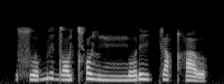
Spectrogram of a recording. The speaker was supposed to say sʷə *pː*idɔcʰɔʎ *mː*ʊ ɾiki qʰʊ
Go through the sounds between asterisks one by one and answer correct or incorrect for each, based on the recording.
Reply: incorrect: b, correct

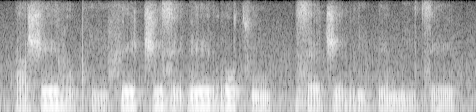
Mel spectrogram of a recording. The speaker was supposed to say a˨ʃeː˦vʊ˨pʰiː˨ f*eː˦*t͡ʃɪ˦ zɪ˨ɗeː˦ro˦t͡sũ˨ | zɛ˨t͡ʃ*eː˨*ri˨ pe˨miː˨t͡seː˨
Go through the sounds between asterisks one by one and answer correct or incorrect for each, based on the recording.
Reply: incorrect: e˦, incorrect: e˨

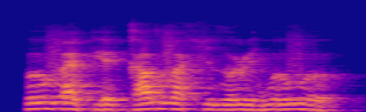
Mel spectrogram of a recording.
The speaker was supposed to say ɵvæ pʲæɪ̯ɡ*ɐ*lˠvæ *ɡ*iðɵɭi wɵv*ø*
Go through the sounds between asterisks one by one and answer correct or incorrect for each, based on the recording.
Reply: incorrect: æ, incorrect: x, incorrect: ɵ

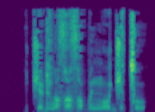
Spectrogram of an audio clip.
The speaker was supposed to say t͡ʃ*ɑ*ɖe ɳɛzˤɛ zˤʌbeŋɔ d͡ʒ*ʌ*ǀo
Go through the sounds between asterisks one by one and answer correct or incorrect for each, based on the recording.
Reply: incorrect: ə, correct

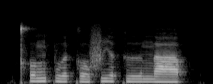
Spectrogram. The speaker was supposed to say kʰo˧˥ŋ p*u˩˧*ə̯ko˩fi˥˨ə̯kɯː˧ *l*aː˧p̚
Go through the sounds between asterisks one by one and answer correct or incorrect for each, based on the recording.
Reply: correct, incorrect: n

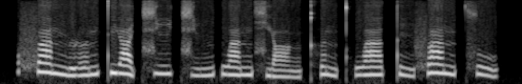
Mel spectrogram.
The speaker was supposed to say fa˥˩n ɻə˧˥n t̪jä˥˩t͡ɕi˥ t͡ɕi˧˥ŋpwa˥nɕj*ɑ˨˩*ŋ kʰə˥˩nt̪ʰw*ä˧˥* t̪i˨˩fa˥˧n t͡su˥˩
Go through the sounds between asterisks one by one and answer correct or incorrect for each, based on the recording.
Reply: correct, incorrect: ä˥

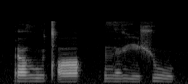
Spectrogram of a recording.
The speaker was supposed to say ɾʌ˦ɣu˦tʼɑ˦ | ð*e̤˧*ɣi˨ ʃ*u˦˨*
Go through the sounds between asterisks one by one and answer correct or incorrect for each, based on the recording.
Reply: incorrect: ɛ̤˧, correct

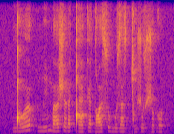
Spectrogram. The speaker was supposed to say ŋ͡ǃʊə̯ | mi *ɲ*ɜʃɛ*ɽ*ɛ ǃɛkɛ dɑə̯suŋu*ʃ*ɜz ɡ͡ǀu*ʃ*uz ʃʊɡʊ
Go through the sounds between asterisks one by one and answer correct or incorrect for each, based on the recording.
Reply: incorrect: m, correct, incorrect: z, correct

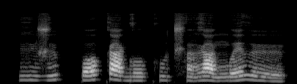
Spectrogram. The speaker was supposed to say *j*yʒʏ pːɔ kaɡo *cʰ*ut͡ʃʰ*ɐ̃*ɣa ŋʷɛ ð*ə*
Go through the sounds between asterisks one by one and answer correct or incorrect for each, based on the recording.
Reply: incorrect: ɣ, incorrect: kʰ, correct, incorrect: ø

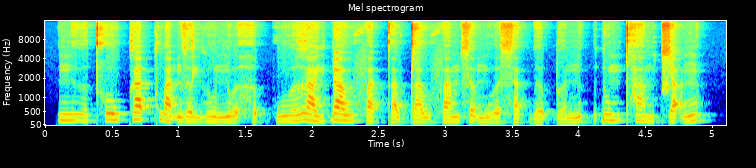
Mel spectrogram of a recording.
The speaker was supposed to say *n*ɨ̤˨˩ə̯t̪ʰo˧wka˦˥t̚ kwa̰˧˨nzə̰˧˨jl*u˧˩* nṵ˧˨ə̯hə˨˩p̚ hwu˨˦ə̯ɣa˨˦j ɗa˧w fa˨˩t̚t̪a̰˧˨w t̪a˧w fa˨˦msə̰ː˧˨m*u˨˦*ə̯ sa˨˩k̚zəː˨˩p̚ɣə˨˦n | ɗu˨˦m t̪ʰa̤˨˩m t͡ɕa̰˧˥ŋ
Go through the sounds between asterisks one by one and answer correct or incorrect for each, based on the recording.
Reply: correct, correct, incorrect: u˧˩

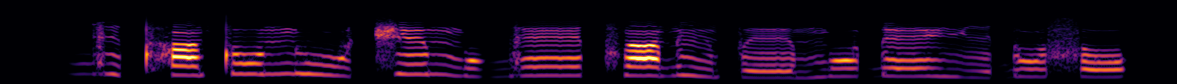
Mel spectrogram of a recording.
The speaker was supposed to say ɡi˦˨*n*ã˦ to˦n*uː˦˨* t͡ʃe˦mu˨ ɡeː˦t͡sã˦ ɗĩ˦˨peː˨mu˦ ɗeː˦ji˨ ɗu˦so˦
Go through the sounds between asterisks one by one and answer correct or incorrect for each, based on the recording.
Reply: incorrect: tʰ, correct

